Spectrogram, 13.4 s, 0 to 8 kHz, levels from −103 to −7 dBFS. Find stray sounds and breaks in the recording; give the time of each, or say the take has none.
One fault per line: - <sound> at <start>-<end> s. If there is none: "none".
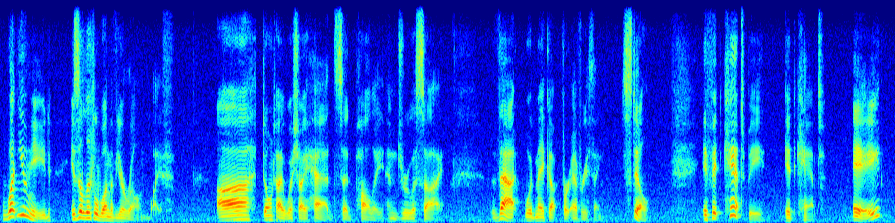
none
